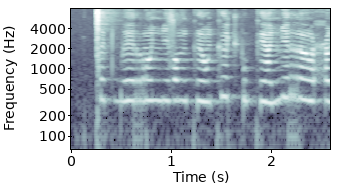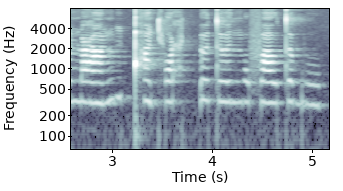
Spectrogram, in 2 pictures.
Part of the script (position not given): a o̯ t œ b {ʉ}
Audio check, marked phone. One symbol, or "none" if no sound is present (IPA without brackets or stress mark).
u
